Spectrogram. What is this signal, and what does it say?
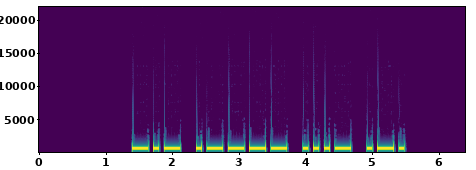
Morse code, heard as a keyed tone, about 14 wpm, 700 Hz. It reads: K1VR
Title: Easy Call Signs Repeated 2x - 15wpm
